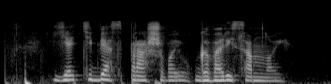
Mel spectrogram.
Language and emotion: Russian, angry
